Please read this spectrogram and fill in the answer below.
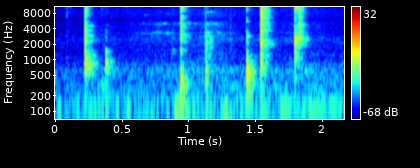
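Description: A series of short, sharp clicks or taps, about six in two seconds at uneven spacing, the loudest of them past the middle.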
